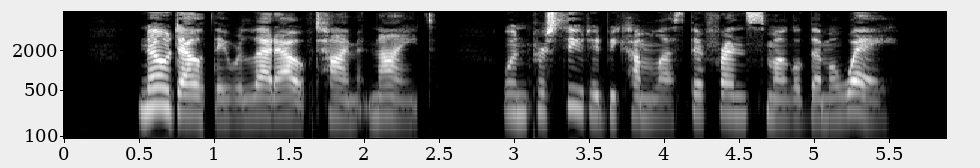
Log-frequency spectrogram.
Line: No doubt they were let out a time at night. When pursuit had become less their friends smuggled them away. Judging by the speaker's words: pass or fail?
pass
